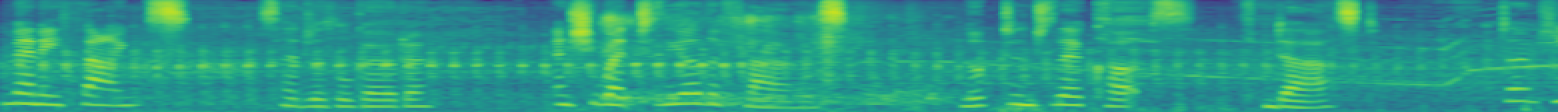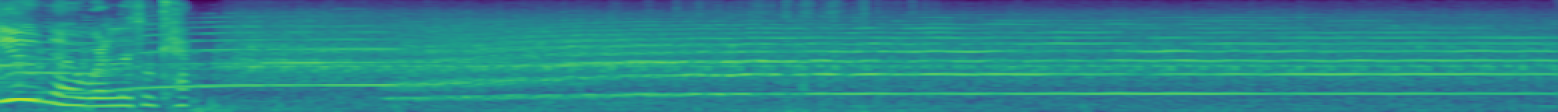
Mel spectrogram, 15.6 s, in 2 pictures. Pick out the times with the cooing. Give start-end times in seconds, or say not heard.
3.0-4.8, 10.7-12.5.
